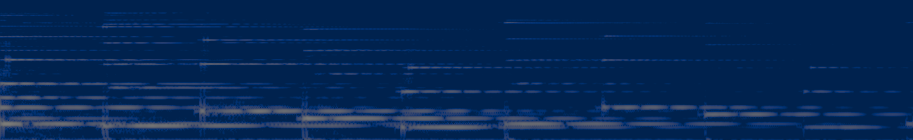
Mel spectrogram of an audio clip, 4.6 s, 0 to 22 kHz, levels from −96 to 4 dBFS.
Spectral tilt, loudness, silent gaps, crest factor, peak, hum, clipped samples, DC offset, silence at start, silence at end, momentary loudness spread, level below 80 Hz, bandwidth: -0.5 dB/octave; -58 LUFS; none; 20 dB; -40 dBFS; none; under 0.1%; under 0.1%; 0 s; 0 s; 10 LU; under -90 dBFS; 15 kHz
